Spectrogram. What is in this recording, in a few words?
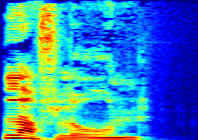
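"lovelorn", British English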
